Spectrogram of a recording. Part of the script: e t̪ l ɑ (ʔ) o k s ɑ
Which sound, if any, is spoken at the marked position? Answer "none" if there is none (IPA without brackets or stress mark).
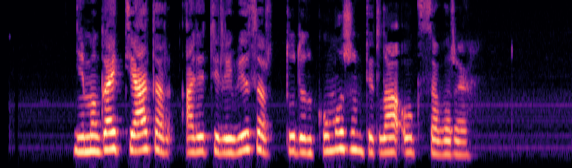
ʔ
